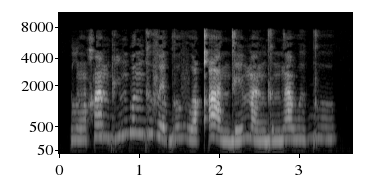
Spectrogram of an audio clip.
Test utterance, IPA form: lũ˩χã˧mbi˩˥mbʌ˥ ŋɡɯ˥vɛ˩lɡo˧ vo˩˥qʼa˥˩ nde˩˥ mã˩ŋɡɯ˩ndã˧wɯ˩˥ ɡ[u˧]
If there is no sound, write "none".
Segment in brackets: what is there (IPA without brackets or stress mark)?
u˧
